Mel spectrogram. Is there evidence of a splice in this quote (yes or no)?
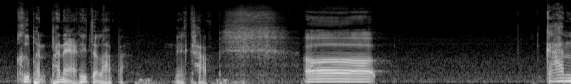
no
